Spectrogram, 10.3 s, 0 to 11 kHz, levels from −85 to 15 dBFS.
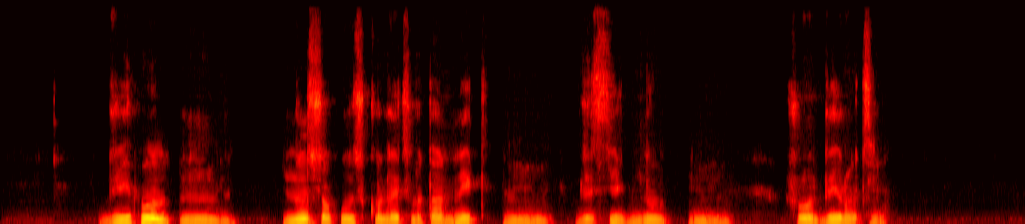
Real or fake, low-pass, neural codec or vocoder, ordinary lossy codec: fake; none; autoencoder, 22.05 kHz, a latent of 192 numbers a frame, VITS, trained on one speaker; none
